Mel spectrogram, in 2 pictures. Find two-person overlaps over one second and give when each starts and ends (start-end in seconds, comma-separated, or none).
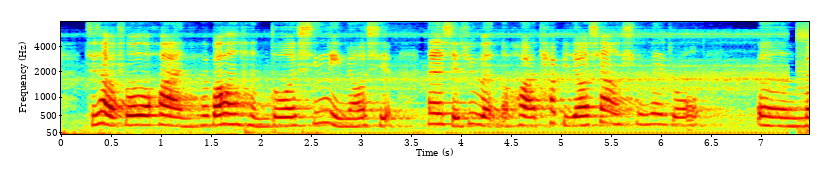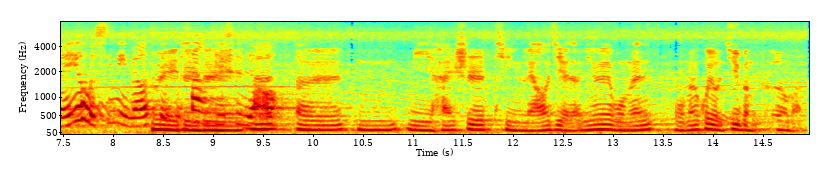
8.4-9.7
